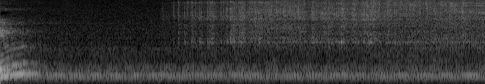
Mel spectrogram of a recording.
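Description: Aerosol can of whipped cream spraying into a mug: a steady hiss of escaping gas and cream that starts just under a second in.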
